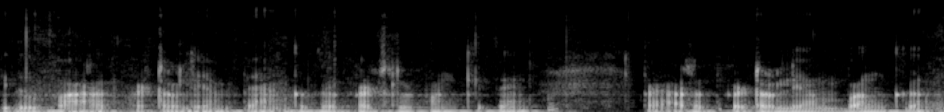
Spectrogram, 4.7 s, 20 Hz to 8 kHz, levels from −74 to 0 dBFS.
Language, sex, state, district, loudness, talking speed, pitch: Kannada, male, Karnataka, Belgaum, -22 LUFS, 140 wpm, 125 Hz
